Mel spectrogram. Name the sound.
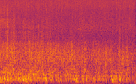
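thunder rumbling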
